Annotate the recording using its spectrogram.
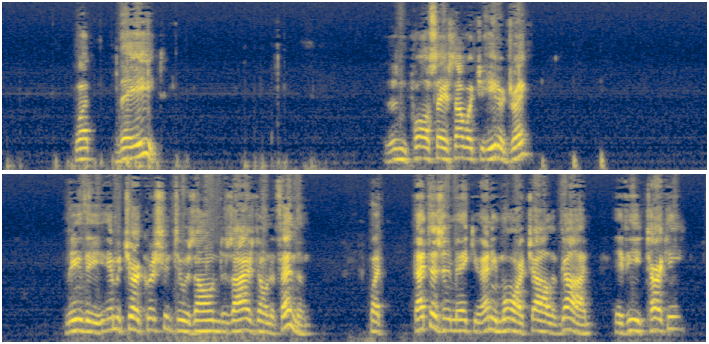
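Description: An older man talks calmly and closely into a microphone, in bursts with pauses.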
